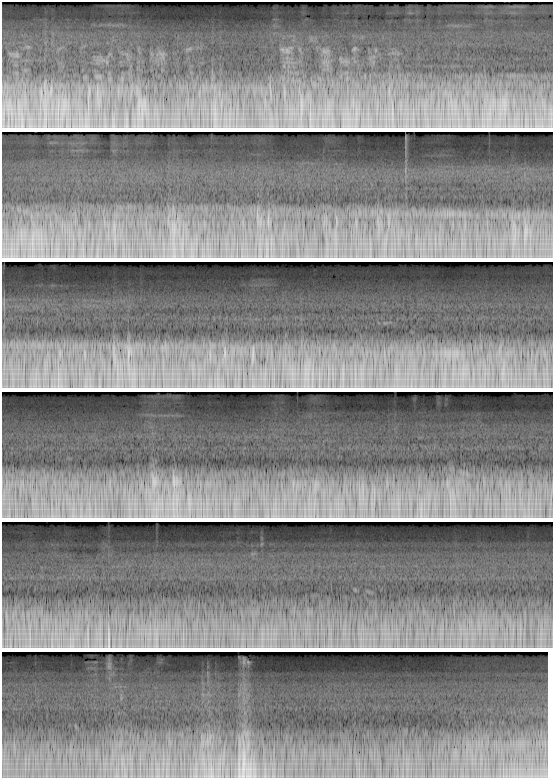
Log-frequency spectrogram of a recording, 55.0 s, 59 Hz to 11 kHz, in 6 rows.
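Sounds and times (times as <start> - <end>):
wheels rumbling on rail: 0.0 - 55.0.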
